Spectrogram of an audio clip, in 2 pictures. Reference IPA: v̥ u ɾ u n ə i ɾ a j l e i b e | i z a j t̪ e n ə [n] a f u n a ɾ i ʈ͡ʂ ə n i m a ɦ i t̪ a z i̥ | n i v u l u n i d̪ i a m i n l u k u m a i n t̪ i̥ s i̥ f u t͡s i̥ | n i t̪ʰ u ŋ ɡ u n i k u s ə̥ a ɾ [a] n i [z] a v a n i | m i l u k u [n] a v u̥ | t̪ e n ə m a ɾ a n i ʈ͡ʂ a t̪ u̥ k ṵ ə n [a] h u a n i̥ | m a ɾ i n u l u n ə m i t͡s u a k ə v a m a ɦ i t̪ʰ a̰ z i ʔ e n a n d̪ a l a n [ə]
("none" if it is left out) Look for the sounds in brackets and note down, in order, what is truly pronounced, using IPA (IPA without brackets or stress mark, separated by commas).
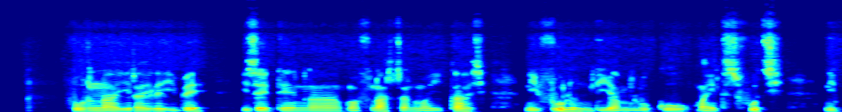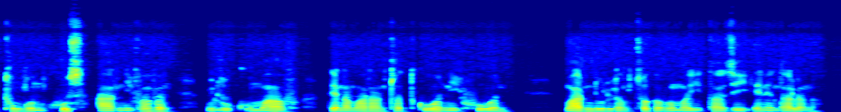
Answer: m, i, v, m, i, ə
